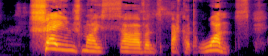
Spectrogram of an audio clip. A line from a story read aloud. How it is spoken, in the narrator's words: he commanded in his biggest voice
